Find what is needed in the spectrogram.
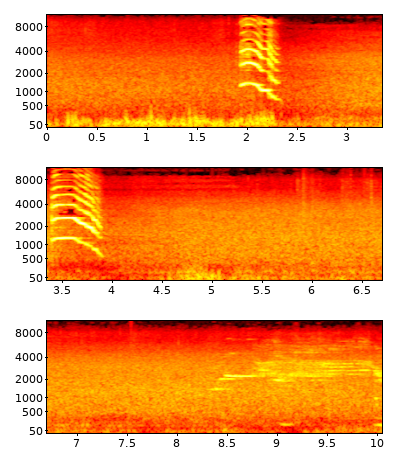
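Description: Two short cow elk mews, each falling in pitch, about a second and a half apart, over wind rumbling on the microphone. A few faint higher chirps come near the end.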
